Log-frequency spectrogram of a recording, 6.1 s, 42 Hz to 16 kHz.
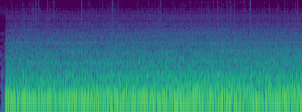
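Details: Steady low hum and howl under road roar at about 50 mph constant cruise; speed-related howling noise, cause not identified in the clip, though it turned out to be an easy, inexpensive fix.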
